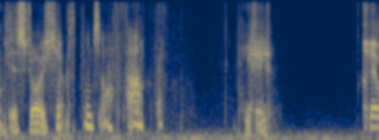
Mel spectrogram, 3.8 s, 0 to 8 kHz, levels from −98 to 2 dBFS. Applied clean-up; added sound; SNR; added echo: neural diffusion model UNIVERSE++.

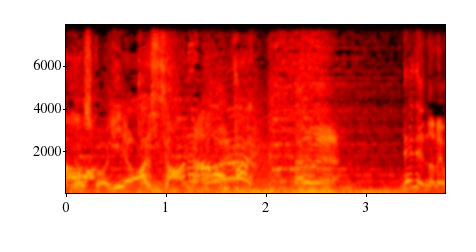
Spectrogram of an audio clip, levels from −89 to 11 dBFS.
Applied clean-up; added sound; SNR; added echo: none; none; none; none.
